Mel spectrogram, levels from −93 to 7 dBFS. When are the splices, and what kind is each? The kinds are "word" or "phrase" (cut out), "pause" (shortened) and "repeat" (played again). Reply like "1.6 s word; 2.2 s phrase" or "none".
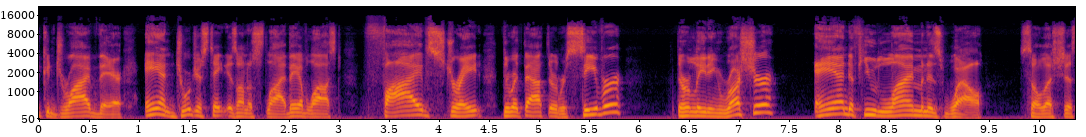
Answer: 5.2 s word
